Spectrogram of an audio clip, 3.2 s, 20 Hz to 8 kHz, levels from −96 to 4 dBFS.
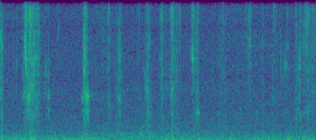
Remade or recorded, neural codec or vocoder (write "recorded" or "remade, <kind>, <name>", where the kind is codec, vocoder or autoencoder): recorded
